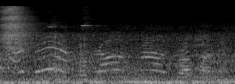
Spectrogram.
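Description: Low rumble of a fire engine's diesel engine as it pulls away, under the voices and laughter of people on a busy street. A short hiss comes right at the start.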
